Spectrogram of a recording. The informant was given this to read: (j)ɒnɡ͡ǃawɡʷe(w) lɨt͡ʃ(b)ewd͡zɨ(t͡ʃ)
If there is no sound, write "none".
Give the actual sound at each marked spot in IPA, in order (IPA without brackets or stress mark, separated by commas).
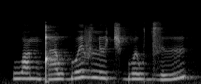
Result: w, v, ɡʷ, none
